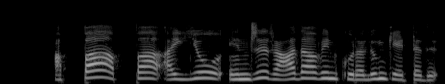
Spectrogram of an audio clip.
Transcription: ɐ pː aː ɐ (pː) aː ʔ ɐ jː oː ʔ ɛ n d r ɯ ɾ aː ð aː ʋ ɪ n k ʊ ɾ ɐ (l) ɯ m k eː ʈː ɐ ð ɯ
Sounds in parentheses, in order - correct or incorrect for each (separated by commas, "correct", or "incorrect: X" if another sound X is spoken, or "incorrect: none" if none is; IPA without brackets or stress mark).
correct, correct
